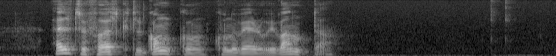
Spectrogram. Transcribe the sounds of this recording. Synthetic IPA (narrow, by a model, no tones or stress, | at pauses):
ɛlt̪ɾəfœl̥kt̪ʰɪlɡɔŋkʊkʰʊnːəʋeːɹaḭʋɑnt̪a̰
